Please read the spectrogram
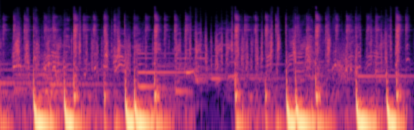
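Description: Hip hop instrumental break: a drum beat and bass line with turntable scratching and no rapping. The kick and bass drop out briefly about halfway through, then the beat comes back in.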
